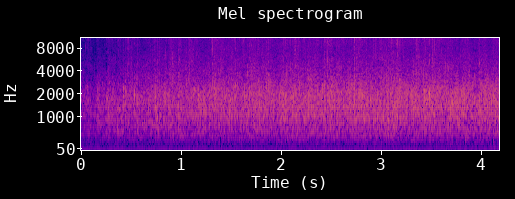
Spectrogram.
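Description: A large audience applauding: the clapping starts up and swells over the first second, then keeps going steadily.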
